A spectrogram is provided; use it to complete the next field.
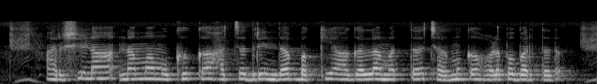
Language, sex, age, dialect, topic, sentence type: Kannada, female, 18-24, Northeastern, agriculture, statement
